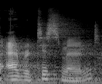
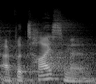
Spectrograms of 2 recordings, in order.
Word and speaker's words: advertisement: Từ này có hai cách đọc. Cách đọc thứ nhất là Anh là advertisement, còn Anh Mỹ sẽ là advertisement. Cách đọc là advertisement hay advertisement thì đều được.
